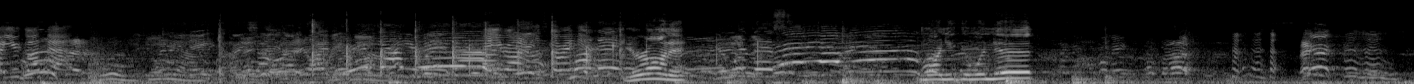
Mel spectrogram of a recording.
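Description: Young men shout and chatter across an open outdoor field.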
